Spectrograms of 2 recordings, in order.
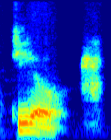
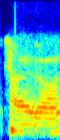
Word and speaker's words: Tyto: i was gonna say you caught me off guard when you said tito i was like oh i've been saying it wrong this whole time so that's what i've been running with but but either way i know like schneider always says taito he doesn't like the name tito which he was a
